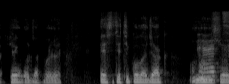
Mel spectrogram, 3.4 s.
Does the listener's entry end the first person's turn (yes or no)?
no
